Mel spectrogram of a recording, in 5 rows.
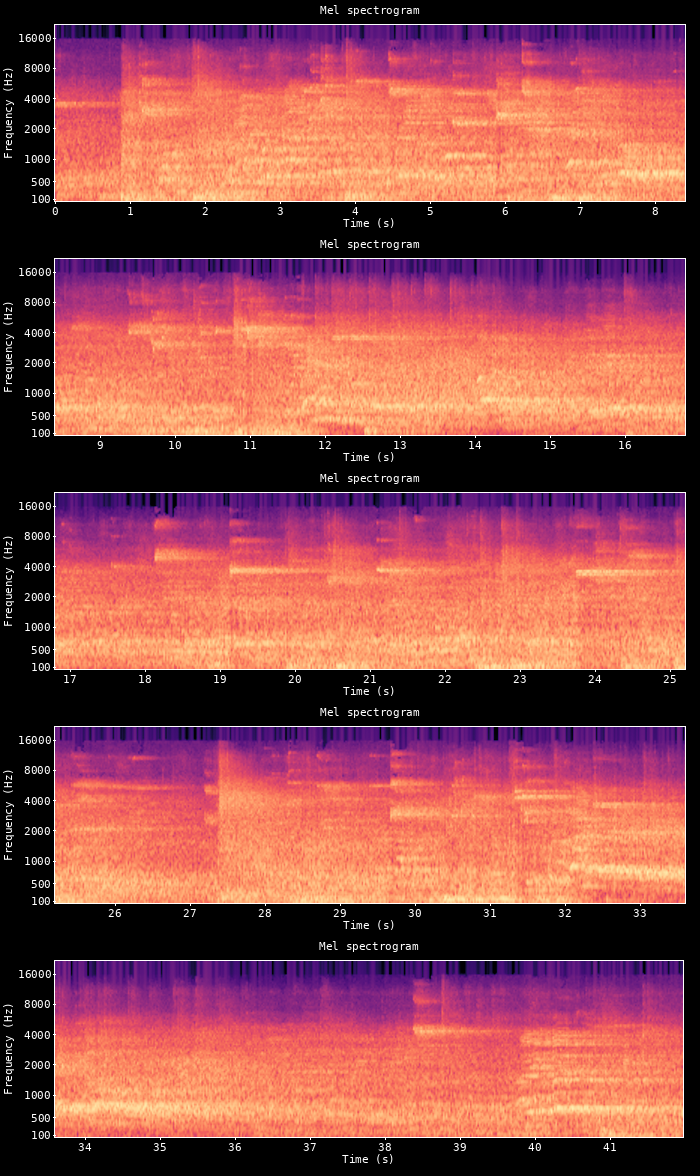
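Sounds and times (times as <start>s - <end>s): shouting voices in echoing hall: 0.0s - 41.9s
shoe squeaks on court: 3.2s - 7.3s, 8.6s - 11.5s, 23.7s - 26.6s, 27.2s - 27.6s, 28.3s - 31.9s, 38.3s - 39.4s
crowd long held shout: 32.0s - 36.2s.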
